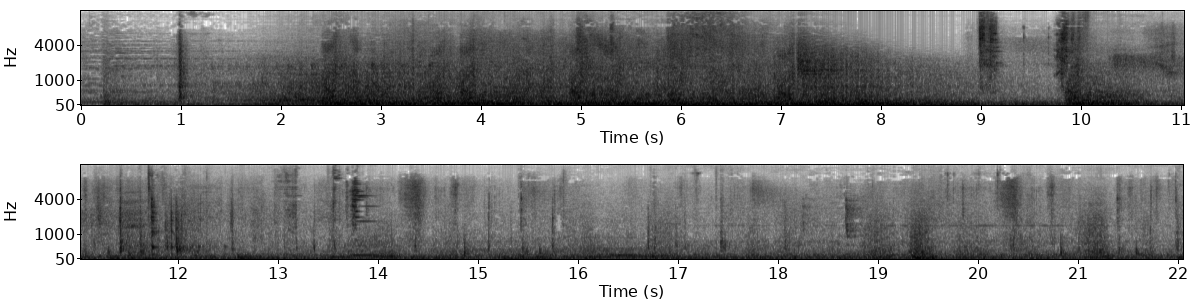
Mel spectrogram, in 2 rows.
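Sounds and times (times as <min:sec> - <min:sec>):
deep rumbling boom: 0:01.7 - 0:09.0.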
